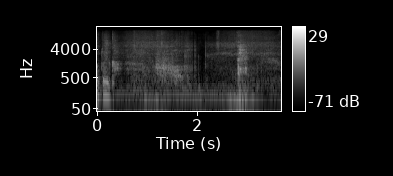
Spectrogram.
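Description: A small wheel rolls across the floor.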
